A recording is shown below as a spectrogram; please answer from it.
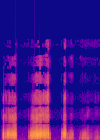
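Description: Four quick scratching strokes in a row, the second the longest and loudest, the last two shorter and fainter.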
